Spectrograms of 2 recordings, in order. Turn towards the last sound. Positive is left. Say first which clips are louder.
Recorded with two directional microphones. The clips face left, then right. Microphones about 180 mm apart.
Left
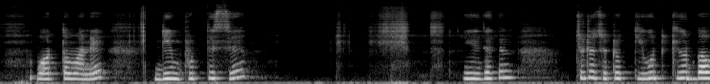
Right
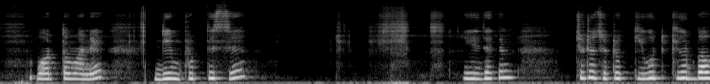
# right 2 dB
turn(degrees=-25)  # may be behind; listen again after turning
